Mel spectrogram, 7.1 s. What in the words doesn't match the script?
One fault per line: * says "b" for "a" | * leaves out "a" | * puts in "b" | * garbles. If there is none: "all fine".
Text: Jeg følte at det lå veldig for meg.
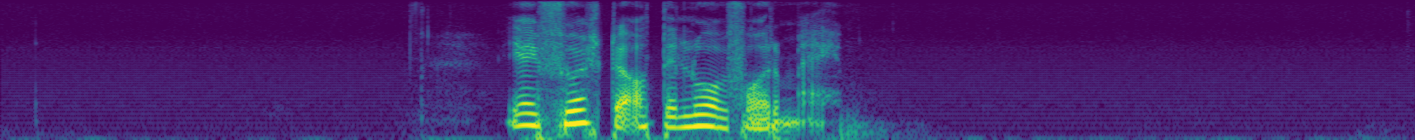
* leaves out "veldig"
